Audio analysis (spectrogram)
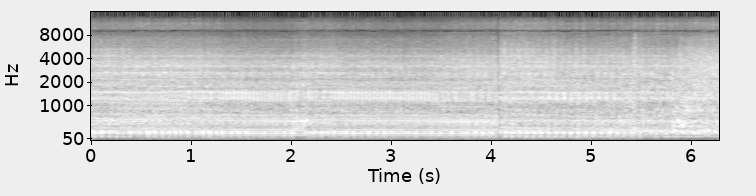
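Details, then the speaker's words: Mercury 9.9 outboard, upgraded to 15 hp carb and new spark plugs, revived after years of sitting, run in a test tank for over 10 minutes: steady even idle with low hum, no misses, surges or stalling. "okay guys so the motor was running over 10 minutes and didn't stall out or anything"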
